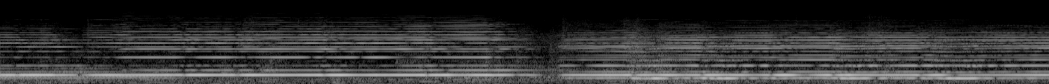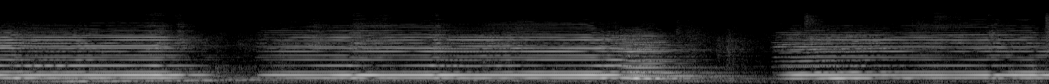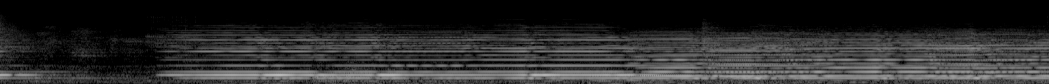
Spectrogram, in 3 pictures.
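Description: Violin being tuned: long bowed double stops on open strings a fifth apart, each held for several seconds with brief breaks between bow strokes, then moving to a lower pair of strings near the end.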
